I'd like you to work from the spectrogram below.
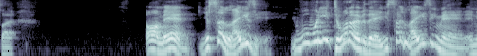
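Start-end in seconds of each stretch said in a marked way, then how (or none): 2.2-7.0 high-pitched mock scolding; teasing. Joking with coworker about being lazy, high teasing. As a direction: rib a workmate in an exaggerated high whine.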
